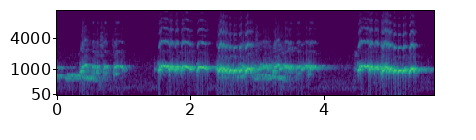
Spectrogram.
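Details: Zebra dove of local stock singing energetically, a recording meant to draw other doves into song: three phrases of fluttering trilled coos, the first starting from a lower purr, parted by near-silent pauses.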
